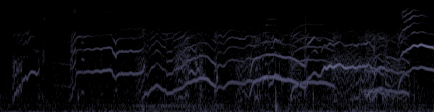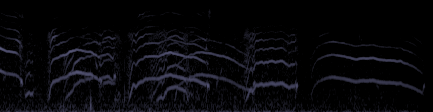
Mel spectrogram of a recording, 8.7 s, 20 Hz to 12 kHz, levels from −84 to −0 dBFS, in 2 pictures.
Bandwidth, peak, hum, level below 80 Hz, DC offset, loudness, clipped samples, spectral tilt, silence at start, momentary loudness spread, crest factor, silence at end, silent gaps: 11 kHz; -40 dBFS; none; -74 dBFS; under 0.1%; -55 LUFS; under 0.1%; -1.5 dB/octave; 0 s; 11 LU; 16 dB; 0.05 s; none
